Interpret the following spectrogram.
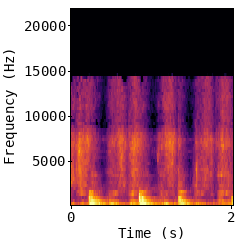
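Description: Stone roller grinding back and forth on a pitted stone grinding slab (Bengali shil-nora), crushing shrimp and lentils into paste. It is a rhythmic scraping, about two strokes a second.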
